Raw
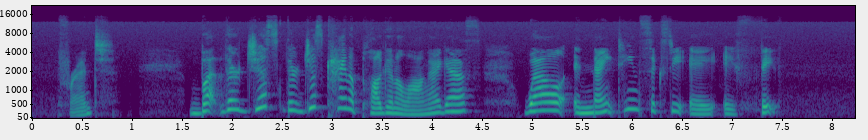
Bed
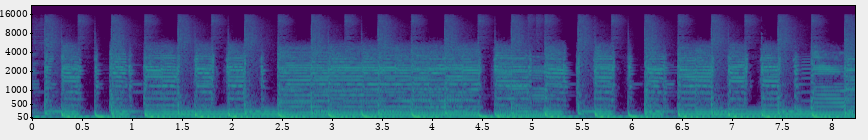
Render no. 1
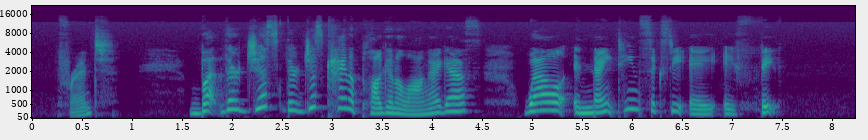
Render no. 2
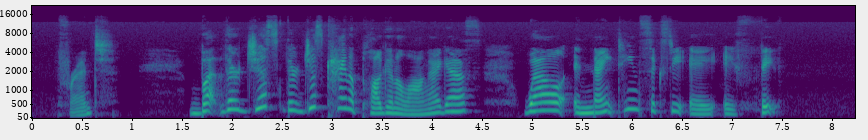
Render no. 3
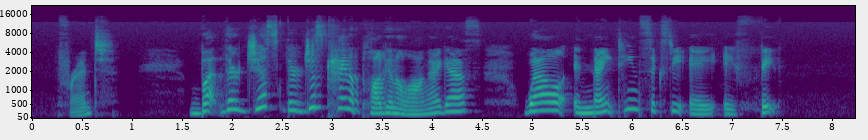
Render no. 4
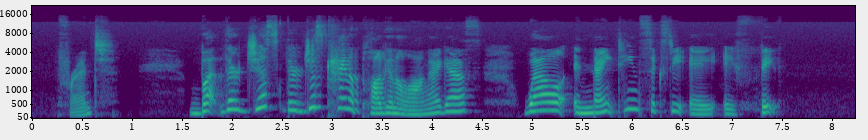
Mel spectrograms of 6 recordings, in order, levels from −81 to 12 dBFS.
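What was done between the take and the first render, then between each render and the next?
noise print and reduce 6 dB
nothing audible
2.56–3.88 doubler 48 ms -9.5 dB
gain +3 dB

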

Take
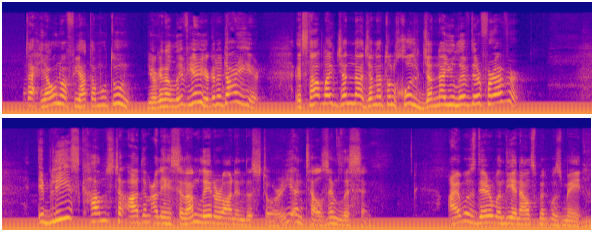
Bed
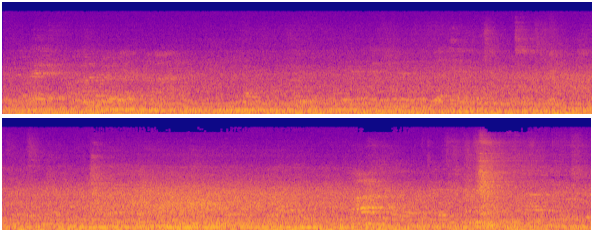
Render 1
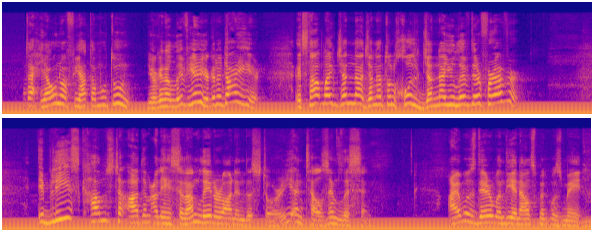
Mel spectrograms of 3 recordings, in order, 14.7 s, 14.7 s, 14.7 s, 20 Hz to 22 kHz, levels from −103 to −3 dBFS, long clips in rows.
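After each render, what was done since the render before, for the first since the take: nothing audible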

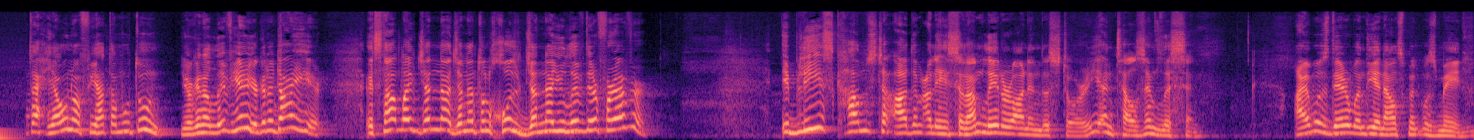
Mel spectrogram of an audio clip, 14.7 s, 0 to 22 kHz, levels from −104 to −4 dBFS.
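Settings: de-hum 60 Hz, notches 5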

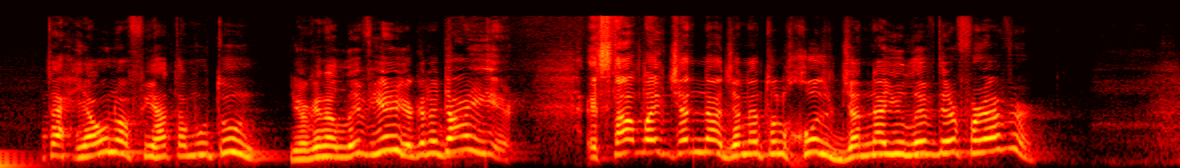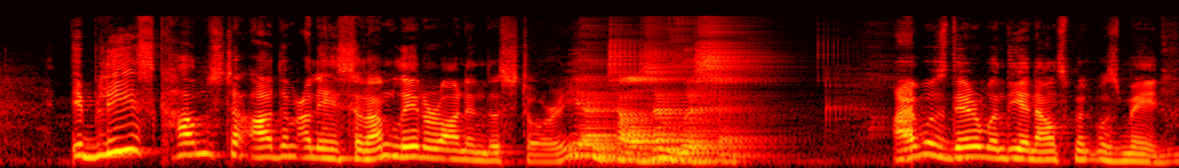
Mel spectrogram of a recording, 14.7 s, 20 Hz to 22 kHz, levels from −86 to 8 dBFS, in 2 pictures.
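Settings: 3.04–4.34 tilt +3.5 dB/oct; 10.9–13.08 flutter echo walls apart 5.3 m, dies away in 0.84 s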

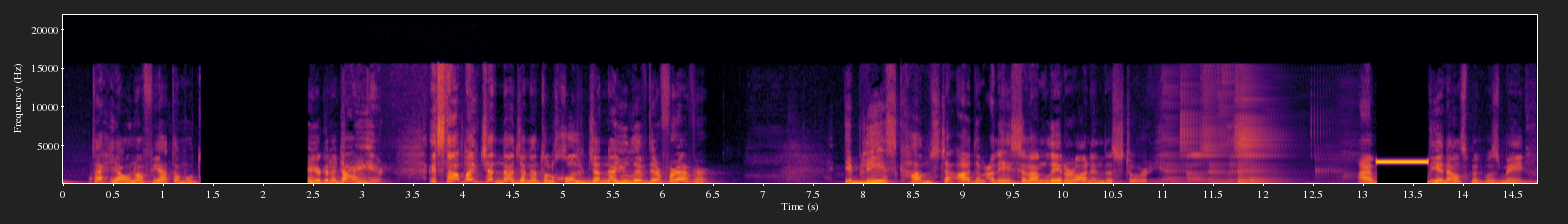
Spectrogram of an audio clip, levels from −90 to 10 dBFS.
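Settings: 1.38–2.46 mute; 10.84–11.76 pre-emphasis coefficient 0.9; 13.14–13.66 bleep 2940 Hz -9.5 dBFS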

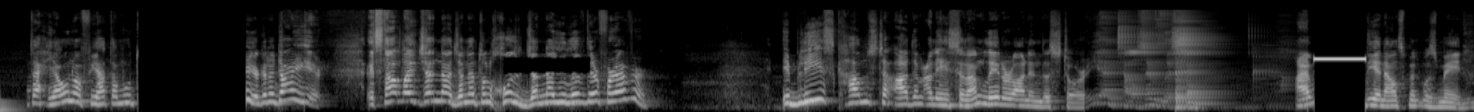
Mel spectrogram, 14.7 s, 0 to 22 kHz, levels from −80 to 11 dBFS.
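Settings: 3.94–4.37 doubler 32 ms -8 dB; 5.03–5.91 brick-wall FIR band-stop 1600–3200 Hz; 6.41–8.08 tilt shelf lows +3.5 dB, about 1200 Hz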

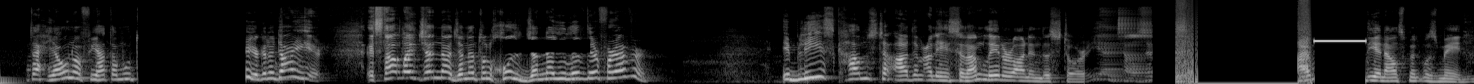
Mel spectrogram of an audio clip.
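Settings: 11.52–13.12 level-crossing sampler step -22 dBFS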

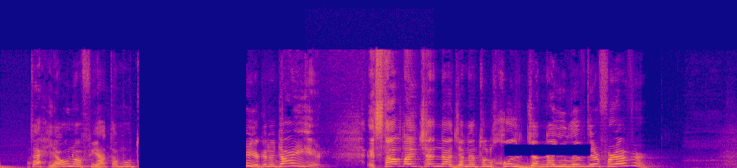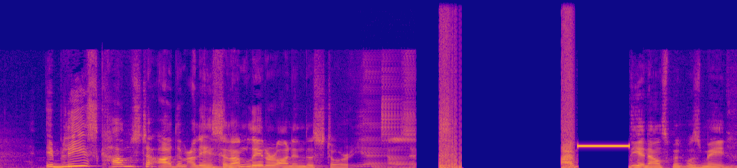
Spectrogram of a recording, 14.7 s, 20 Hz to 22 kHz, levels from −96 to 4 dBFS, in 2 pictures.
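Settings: HPF 50 Hz; dynamic EQ 540 Hz, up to -6 dB, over -35 dBFS, Q 1.5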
